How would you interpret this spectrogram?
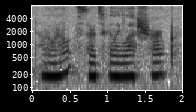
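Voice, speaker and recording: A woman speaking softly, often in a breathy whisper, gently and carefully explaining each step as a chiropractor in an ASMR exam roleplay. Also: medium pitch, level tone, normal speed, a little hiss or hum. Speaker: ASMR host playing a chiropractor examining a patient.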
